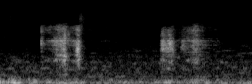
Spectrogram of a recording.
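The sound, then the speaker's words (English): Chewing of a mouthful of a rye bread sandwich with mayo, tomatoes, lettuce, onions, mustard, cheese and turkey: two short, crunchy, moist bursts about a second apart over a low background rumble, with no talking. “Yeah, it sounded like a sandwich. Like your face was full of sandwich.”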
